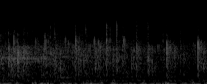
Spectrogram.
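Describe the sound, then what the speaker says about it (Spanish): Faint, distant applause from a church congregation, a steady patter of many hands clapping throughout. "Denle un fuerte aplauso al Rey de la Gloria conmigo en este momento."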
